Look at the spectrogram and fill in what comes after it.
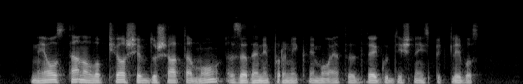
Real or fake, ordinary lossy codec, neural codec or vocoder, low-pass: fake; Opus, 32 kbps; codec, 16 kHz, about 1 kbps, DyCAST, with the encoder's durations; 7.2 kHz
